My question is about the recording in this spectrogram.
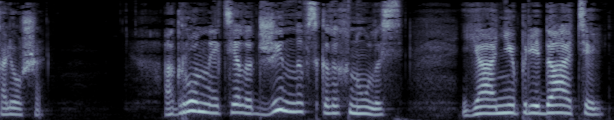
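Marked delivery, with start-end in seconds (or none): none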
